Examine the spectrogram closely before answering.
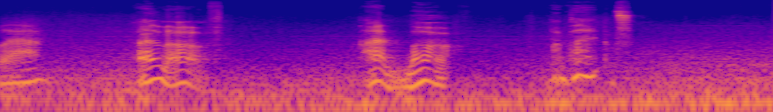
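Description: A second young woman answers quietly, close by.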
